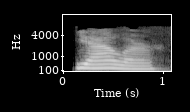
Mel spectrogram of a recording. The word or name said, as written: yaller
